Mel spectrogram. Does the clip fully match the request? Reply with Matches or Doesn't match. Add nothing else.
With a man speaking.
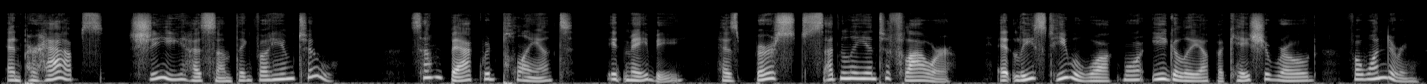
Doesn't match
